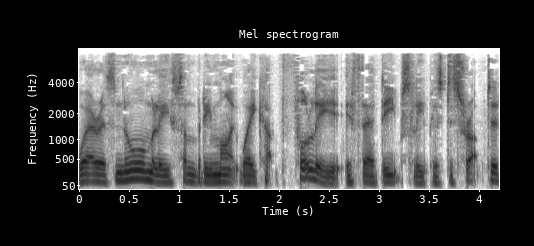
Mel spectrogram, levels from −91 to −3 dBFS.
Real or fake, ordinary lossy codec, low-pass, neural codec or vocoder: real; MP3, 32 kbps; 7.2 kHz; none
